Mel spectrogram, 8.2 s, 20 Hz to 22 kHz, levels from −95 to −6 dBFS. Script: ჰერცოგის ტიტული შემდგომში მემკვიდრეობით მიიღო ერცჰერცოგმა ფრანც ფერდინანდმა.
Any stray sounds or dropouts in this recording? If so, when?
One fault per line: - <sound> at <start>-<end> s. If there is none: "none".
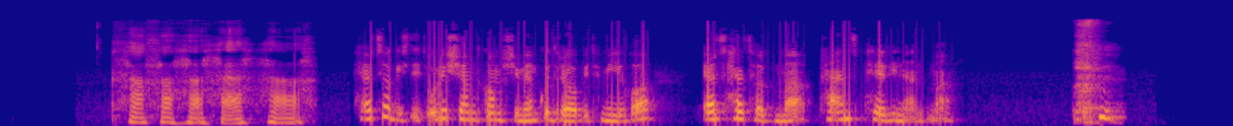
- laugh at 0.6-2.1 s
- sneeze at 7.1-7.5 s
